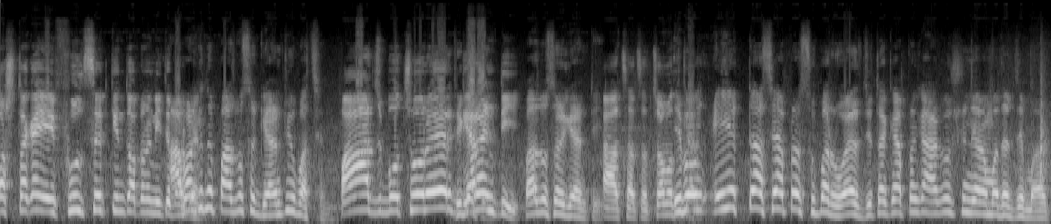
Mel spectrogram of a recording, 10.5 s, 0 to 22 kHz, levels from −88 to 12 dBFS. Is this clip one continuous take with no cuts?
yes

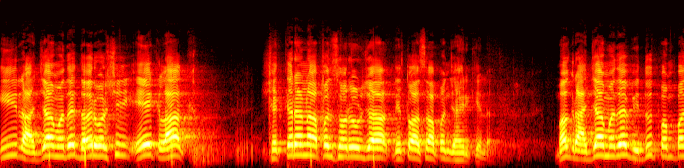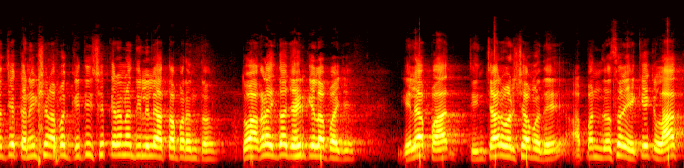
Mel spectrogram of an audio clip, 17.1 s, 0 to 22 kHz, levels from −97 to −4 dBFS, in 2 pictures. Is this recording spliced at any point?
no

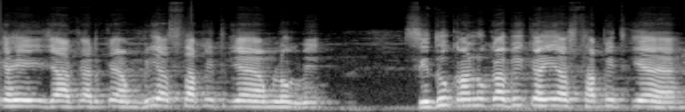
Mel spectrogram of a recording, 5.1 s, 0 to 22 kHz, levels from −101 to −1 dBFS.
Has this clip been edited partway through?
no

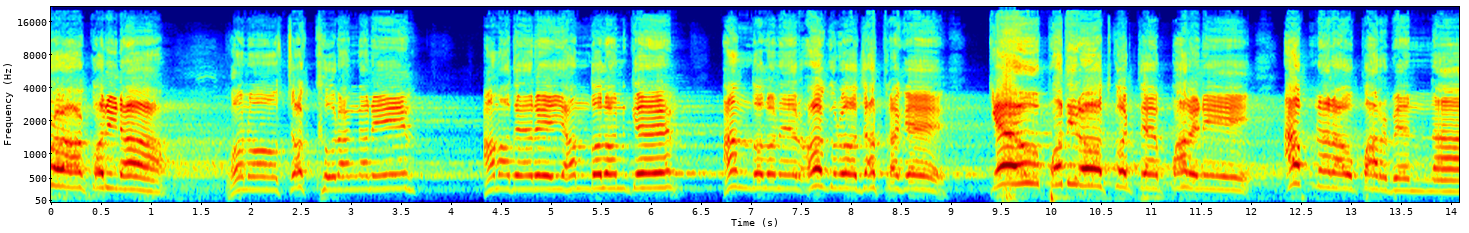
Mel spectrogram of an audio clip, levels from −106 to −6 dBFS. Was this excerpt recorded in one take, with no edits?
yes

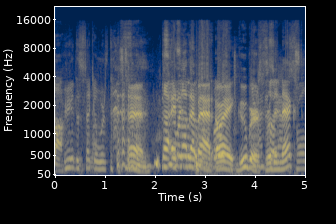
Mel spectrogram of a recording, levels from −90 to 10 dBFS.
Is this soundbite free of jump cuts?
no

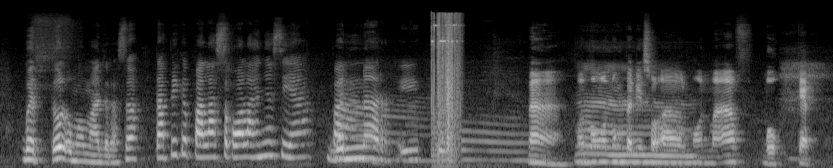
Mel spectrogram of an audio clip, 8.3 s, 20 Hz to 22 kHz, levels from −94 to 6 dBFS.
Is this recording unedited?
no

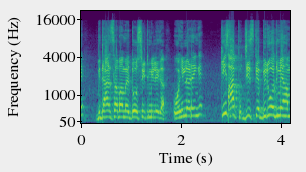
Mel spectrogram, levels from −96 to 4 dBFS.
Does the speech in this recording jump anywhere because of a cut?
yes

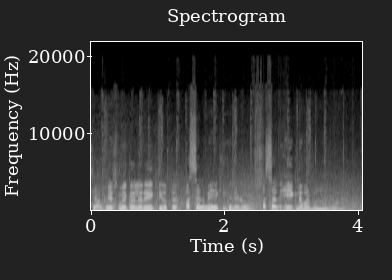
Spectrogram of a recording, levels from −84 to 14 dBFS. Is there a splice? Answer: yes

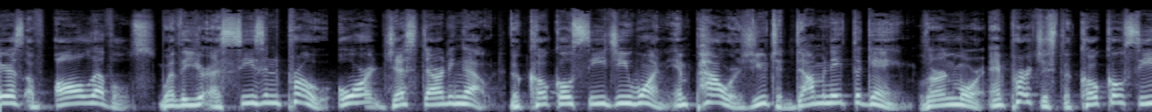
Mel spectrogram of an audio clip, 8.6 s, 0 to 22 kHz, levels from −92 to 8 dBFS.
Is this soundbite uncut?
yes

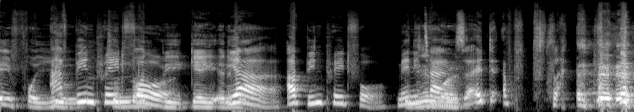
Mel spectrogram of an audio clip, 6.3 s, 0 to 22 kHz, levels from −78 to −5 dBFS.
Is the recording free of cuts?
yes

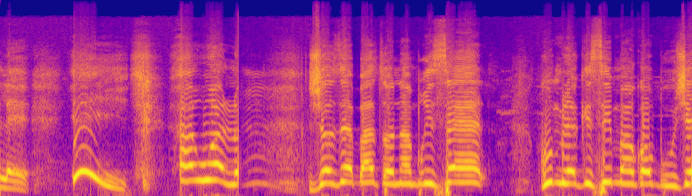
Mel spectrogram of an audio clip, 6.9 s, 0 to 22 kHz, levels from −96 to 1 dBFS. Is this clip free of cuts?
no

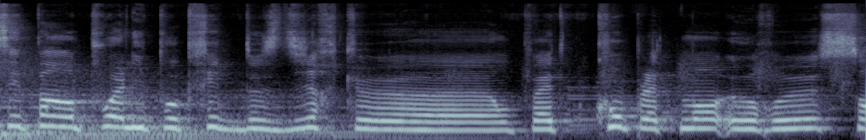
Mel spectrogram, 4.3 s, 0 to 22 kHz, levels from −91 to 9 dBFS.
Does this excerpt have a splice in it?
no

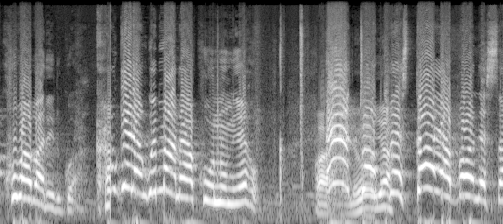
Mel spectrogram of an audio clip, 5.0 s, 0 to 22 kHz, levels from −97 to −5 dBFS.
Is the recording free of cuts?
no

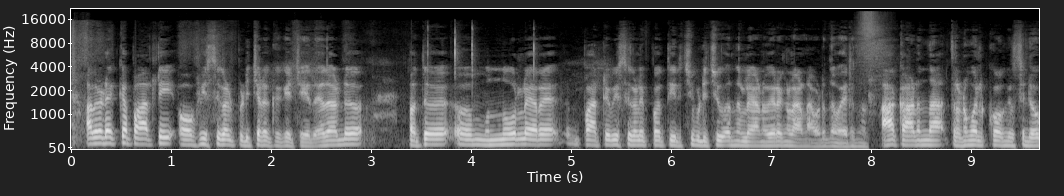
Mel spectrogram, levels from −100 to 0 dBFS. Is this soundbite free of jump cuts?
no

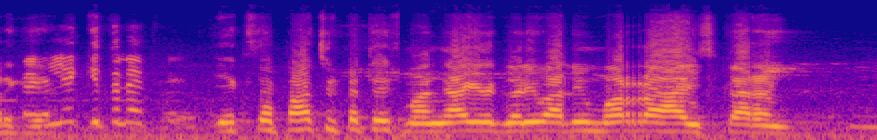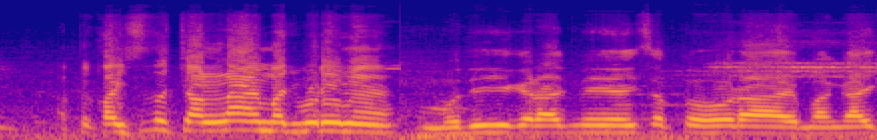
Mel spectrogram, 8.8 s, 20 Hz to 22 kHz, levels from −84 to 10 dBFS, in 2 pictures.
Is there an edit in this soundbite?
yes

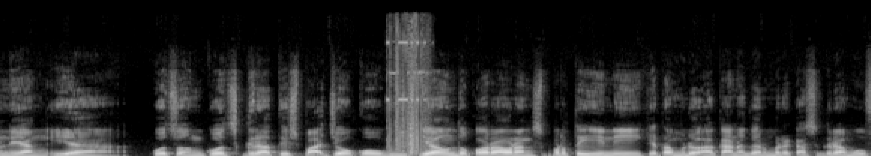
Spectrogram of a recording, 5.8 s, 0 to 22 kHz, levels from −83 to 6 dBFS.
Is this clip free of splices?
no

